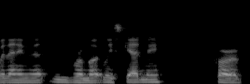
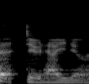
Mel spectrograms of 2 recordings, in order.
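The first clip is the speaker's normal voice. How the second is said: stock American dude voice. Showing how the bro voice sounds when talking to people: american bro voice. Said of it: "my bro voice is getting more and more American".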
